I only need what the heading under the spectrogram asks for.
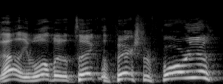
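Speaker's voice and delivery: high, goofy put-on helper voice; douche. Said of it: "some douche has to come along".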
